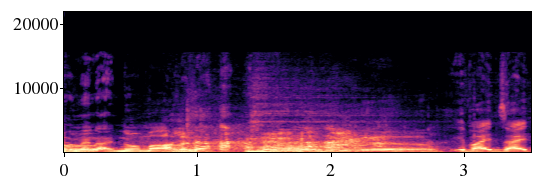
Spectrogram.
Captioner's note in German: Tusch, Lachen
